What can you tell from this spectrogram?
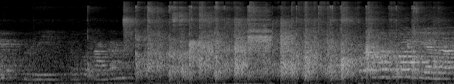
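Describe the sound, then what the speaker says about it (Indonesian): A classroom of students clapping together, a dense burst of many hands that swells in after a brief voice and keeps going steadily, with talk underneath. "Beri tepuk tangan"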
